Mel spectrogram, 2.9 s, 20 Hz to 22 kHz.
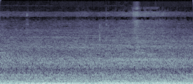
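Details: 2013 Ford Escape petrol idling with check engine light and P0304 cylinder 4 misfire shown in live data: deep slightly uneven rumble; coils, plugs and compression still to be checked.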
